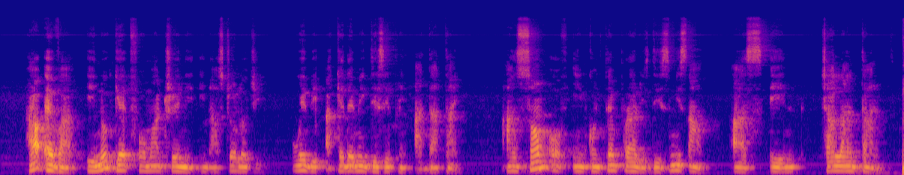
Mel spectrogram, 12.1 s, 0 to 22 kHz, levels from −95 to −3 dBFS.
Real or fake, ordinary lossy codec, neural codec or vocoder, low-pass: real; none; none; 14.4 kHz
